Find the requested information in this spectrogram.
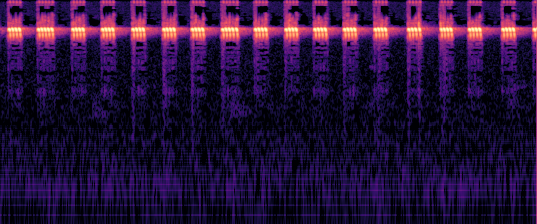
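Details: Male cricket on a summer evening giving short, piercing chirps in a quick even beat, about seventeen in four seconds, each a brief high buzz, background otherwise quiet.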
